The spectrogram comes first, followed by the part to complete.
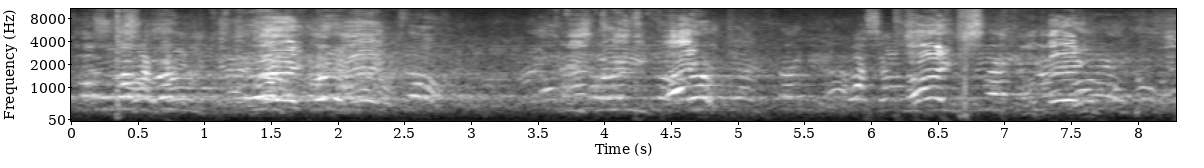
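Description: Boxing arena crowd shouting and calling out, many voices overlapping, with a few sharp knocks near the end.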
